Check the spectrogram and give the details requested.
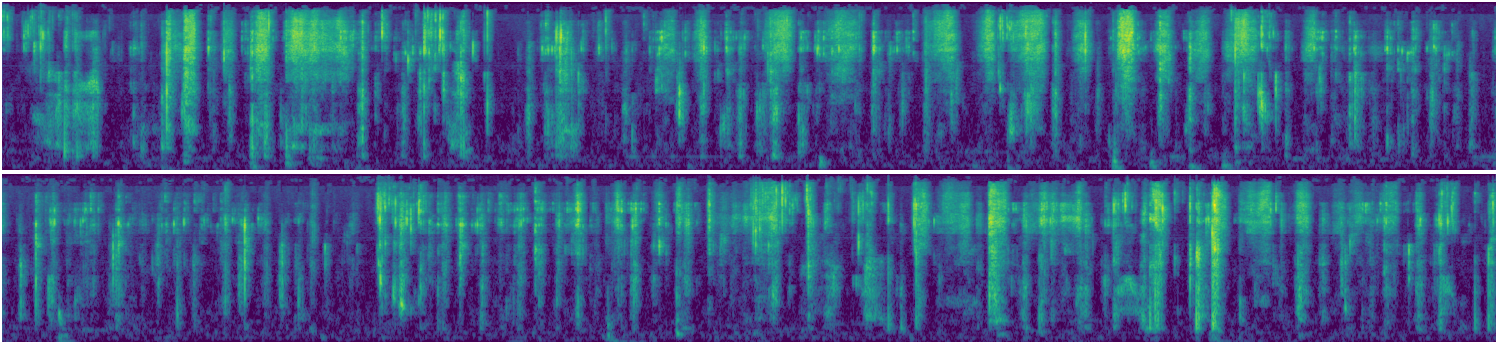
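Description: Close-miked eating by hand: wet chewing and lip smacking on a mouthful of rice with fried roselle leaves and bamboo shoots, with crisp crunching, heard as a dense run of small clicks and smacks.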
